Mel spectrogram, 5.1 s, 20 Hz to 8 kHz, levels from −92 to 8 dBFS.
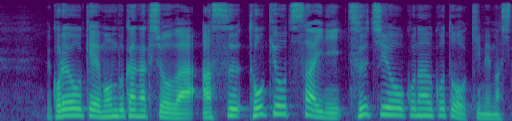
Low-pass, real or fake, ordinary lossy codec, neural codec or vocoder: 7.2 kHz; real; none; none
